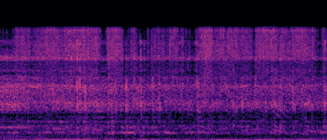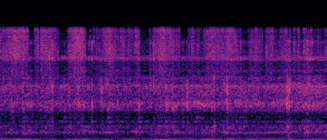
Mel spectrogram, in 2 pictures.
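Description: ATV engine running steadily while riding a bumpy dirt trail, with rattling and knocks from the front rack and frame over the bumps and a heavy low rumble from the rough ride.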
